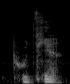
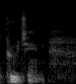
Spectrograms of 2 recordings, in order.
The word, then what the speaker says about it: poutine: as misspelling poutine or putin that's how it's pronounced putin no one says it like that except for the french it's poutine however or putin putin sounds better but no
